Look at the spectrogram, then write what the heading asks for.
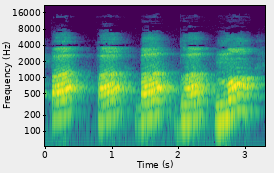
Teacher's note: प, फ, ब, भ, म बोलते समय हमारे दोनों होंठ आपस में मिल रहे हैं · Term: ओष्ठ व्यंजन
